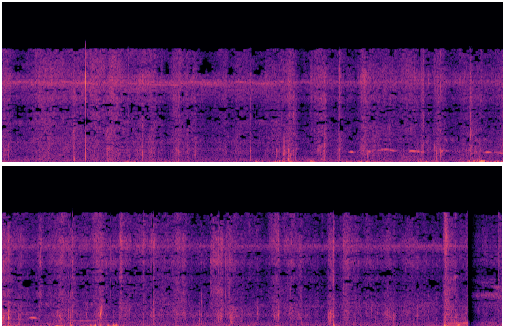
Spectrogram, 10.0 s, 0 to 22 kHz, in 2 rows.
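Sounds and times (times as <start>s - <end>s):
footsteps on dirt path: 0.0s - 9.7s.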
